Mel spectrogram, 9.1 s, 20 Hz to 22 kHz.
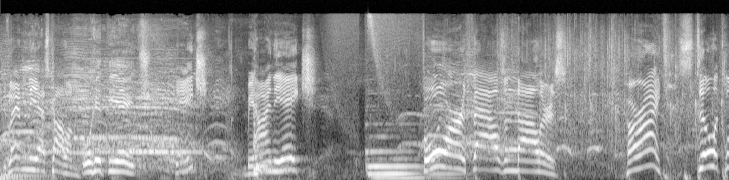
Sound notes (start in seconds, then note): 5.4 audience applause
